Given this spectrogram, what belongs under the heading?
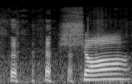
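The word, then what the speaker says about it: Champs: to pronouncing this is you don't pronounce the M the P or the S okay sha El I thought isn't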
